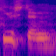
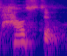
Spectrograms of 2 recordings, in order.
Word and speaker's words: Houston: is another fun one it's not Houston in Georgia it's Houston Houston County 196.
